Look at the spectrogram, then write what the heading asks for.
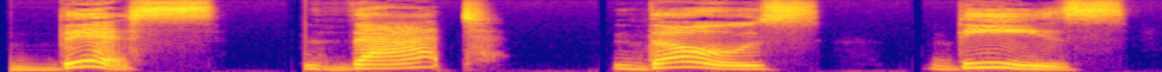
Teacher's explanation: let your tongue touch your teeth lightly but use your voice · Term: softer version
